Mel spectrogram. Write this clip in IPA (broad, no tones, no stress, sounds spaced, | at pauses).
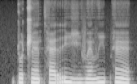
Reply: ʈ ʊ ʈ͡ʂ ɛ̃ t̪ʰ æ r i ɣ i v ɛ̃ v i pʰ ɛ̃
